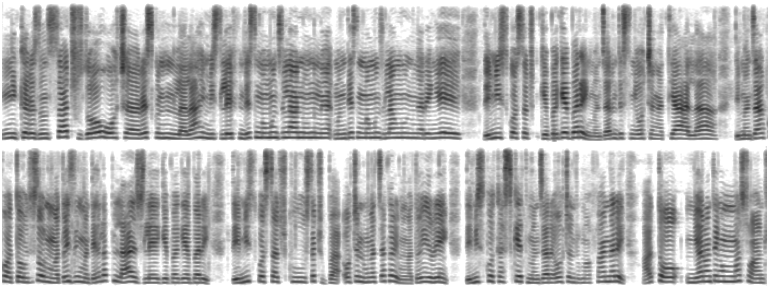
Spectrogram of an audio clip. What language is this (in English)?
Northern Betsimisaraka Malagasy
